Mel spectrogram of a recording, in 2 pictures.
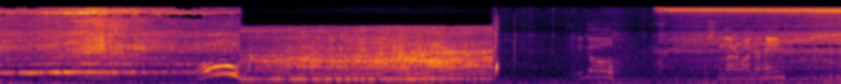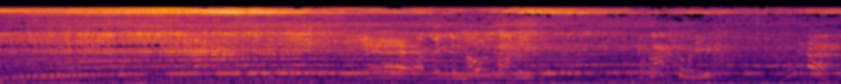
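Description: Electric motors and propellers of a small RC bicopter whining steadily in flight. After a short break the whine climbs in pitch as the motors spool up, then swoops up and down a few times as the throttle is worked.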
